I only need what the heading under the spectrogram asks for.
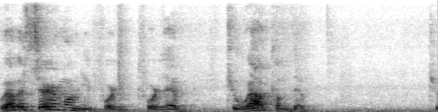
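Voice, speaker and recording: Amid audible room echo, a man speaks at a moderate pace with very wide pitch swings. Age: 70s. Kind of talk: talk to students about traditions. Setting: school presentation. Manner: halting with many fillers.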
